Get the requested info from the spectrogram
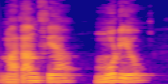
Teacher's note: inserción o conservación de I ante la vocal final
